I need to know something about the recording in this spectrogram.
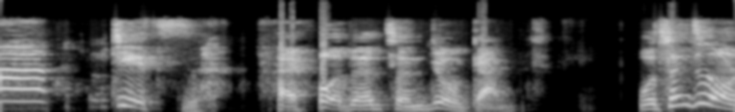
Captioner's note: laughing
